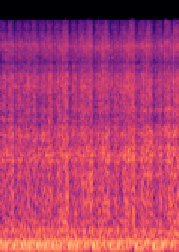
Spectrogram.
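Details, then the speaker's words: Motorcycle with a PWK racing carburetor just reset, anti-"ngok" setting: starts on the first press and holds a deep, even four-stroke idle with no hissing or sputtering, showing the idle is set correctly; normal idle. "langsam karbu yang pas itu seperti ini tidak terdapat suara ngeses dan suara berebet ya"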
